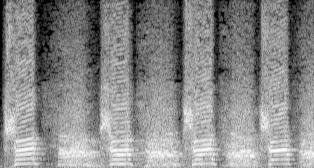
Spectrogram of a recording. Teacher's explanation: جو حلوائی والی ہے نا, اس کو وسط حلق سے نکالنا ہے, حلق کے درمیان سے.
